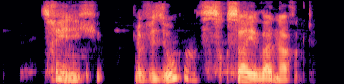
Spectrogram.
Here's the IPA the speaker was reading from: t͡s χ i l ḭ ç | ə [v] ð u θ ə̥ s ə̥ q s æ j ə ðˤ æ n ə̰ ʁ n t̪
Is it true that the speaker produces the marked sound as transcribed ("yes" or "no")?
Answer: yes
